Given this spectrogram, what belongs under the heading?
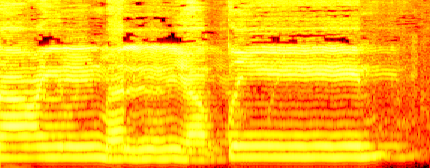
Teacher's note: قاف کو پر کر کے پڑھیں گے چونکہ حروف مستعلیہ میں سے ہے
